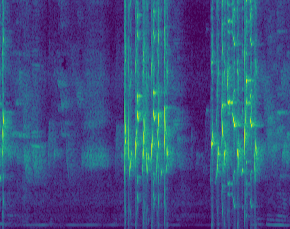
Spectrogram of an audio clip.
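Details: Goldfinch song in two quick, liquid twittering phrases of about a second each, dense high chirps and trills, with a faint low wavering hum between them.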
